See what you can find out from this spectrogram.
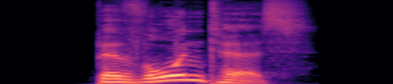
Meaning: strong/mixed nominative/accusative neuter singular of bewohnt
- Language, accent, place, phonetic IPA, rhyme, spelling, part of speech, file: German, Germany, Berlin, [bəˈvoːntəs], -oːntəs, bewohntes, adjective, De-bewohntes.ogg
